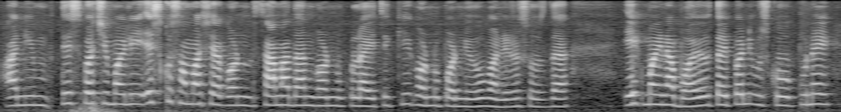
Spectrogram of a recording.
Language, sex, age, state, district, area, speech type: Nepali, male, 30-45, West Bengal, Kalimpong, rural, spontaneous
